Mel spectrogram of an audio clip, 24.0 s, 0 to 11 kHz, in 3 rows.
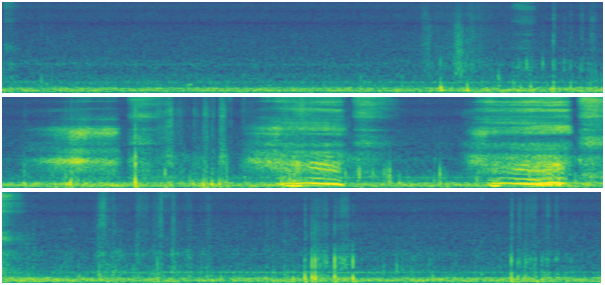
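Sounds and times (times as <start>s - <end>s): man snoring: 11.3s - 12.8s, 14.2s - 15.9s.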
